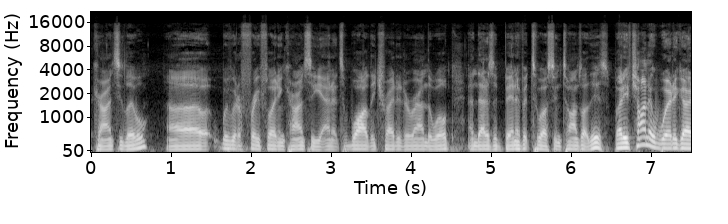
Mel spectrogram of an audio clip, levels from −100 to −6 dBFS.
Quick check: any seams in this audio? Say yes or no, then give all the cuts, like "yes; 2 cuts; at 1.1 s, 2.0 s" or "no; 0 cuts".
yes; 1 cut; at 6.5 s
